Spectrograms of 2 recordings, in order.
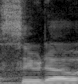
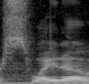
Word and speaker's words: pseudo: Like how I said pseudo as if it were Suedo until I was 18.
